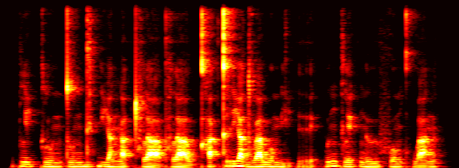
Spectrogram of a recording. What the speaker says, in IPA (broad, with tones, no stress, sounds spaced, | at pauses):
p l i˦˥ ʔ k l u˧ n t u˦˥ n d i˦˥ t̚ j i˧ a̯ ŋ a˨˩ t̚ pʰ l aː˨˩ pʰ l aː˨˩ w kʰ a˦˥ k̚ t r i˥˩ a̯ d u˦˥ a̯ w o˥˩ m j i˨˩ ʔ r e˨˩ k̚ p ɯ˥˩ ŋ k l e˦˥ k̚ n ɯː˧ f o˦˥ m kʰ w a˦˥ ŋ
